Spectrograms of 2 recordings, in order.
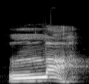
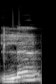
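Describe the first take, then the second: First: The l sounds heavy, full and deep. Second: The l sounds light, thin and sharp. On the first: "un son grave" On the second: "un son aigu"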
